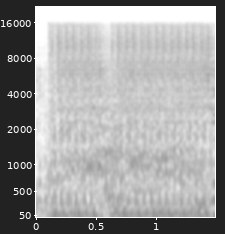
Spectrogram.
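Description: Rapid automatic gunfire in a video game, a dense unbroken stream of shots lasting the whole moment, loud and close.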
